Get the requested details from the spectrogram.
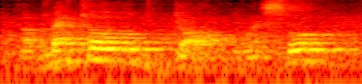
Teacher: A metal high-head dog whistle, compound noun. Nucleus on the dog, low rise. Stress on the whistle, continuing the compound noun. Tone continues upwards.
